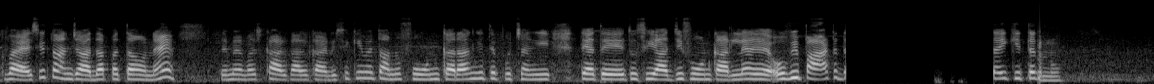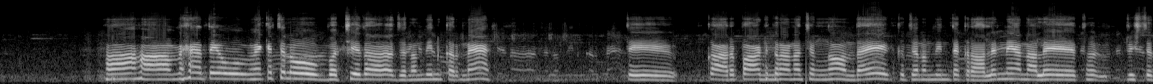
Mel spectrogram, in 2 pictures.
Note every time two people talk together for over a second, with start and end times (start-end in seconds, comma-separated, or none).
none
